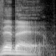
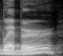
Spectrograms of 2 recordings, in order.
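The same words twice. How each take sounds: First: Weber is pronounced the German way. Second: Weber is pronounced the English way. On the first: The player comes from Switzerland. "l'autre qui vient de Suisse" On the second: The player comes from British Columbia. "de la Colombie-Britannique"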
